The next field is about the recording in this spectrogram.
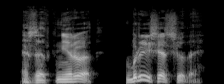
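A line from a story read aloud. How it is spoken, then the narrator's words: Sharp cry. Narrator (Russian): вскрикнул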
